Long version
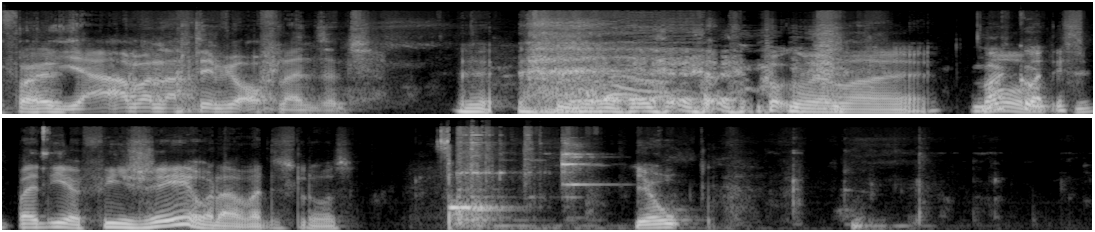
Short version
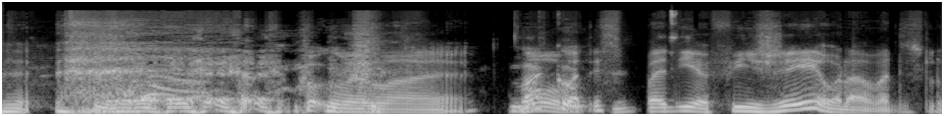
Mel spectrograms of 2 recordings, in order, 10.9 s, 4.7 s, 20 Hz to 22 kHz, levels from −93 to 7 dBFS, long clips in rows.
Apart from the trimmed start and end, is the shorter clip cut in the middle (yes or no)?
no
